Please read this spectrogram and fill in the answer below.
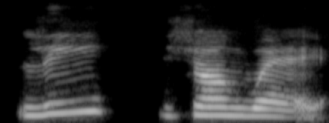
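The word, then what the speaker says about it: Lee Chong Wei: 20120 Summer Olympics so Lee Chong way 42 years old today or is it Jong way do I say it with the Z Lee Jeong way I believe is H the correct pronunciation is my apology for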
